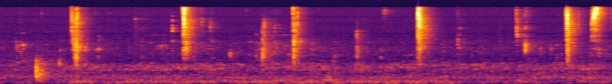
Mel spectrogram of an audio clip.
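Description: Chewing a hard-shell taco close to the microphone: irregular sharp crunches, with one louder low thump about half a second in.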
